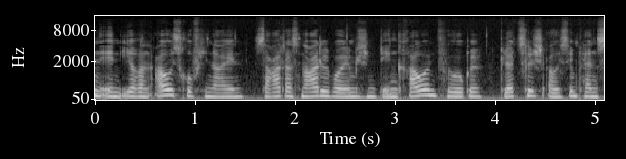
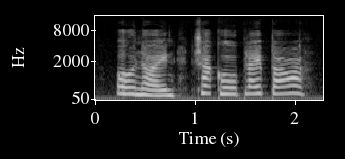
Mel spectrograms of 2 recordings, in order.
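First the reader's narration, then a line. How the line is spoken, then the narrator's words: Sudden scream. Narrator (German): Die Frau … als sie plötzlich schrie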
